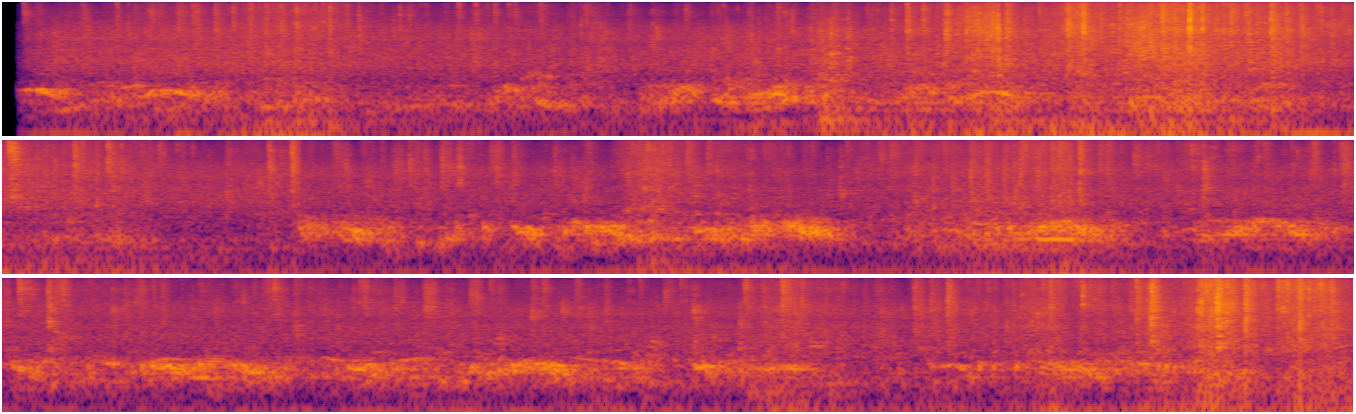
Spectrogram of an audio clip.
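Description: Domestic pigeons cooing, a near-continuous string of low, rolling coos, with a few brief rustling or scuffling noises in between.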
